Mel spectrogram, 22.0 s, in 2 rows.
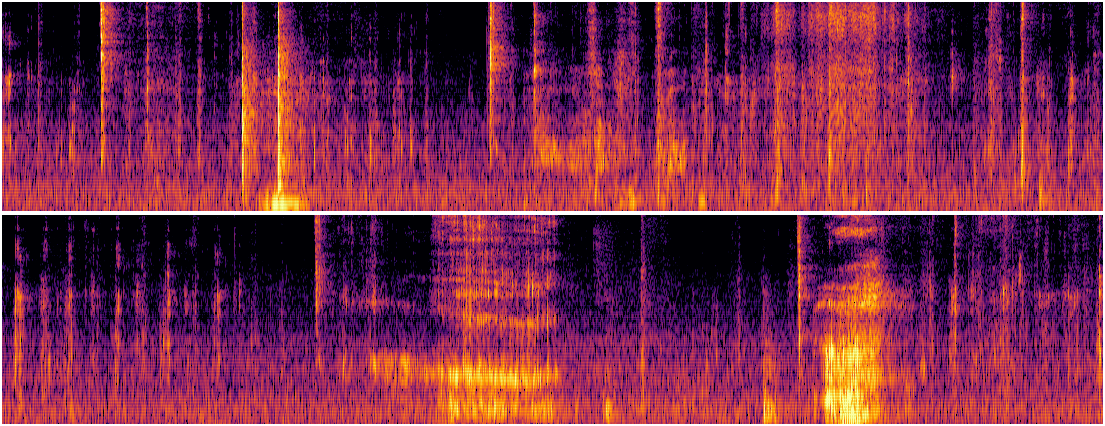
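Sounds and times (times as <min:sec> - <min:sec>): chewing with wet mouth clicks: 0:00.0 - 0:05.5, 0:09.4 - 0:14.8, 0:20.2 - 0:22.0.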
